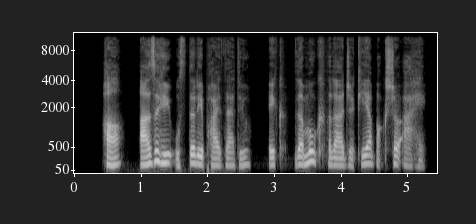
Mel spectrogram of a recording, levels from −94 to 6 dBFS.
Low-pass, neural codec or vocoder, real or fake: 10.8 kHz; codec, 16 kHz in and 24 kHz out, 0.4 kbps, LongCat-Audio-Codec, two codebook decoder; fake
